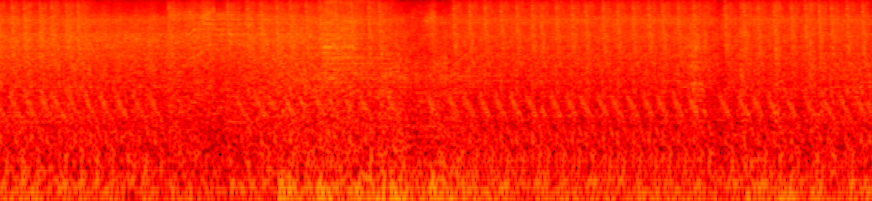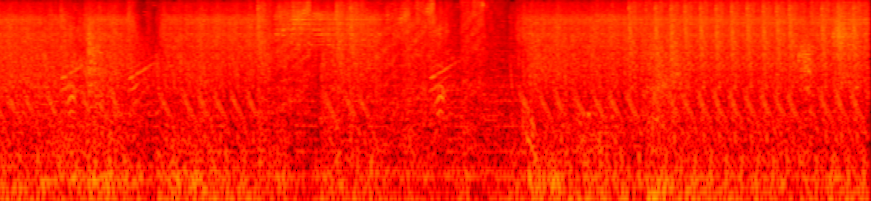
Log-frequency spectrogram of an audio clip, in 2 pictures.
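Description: A game character's blaster fires in quick shots.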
